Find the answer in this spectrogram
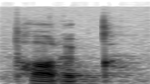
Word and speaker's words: Tarik: to write it so tarik that would be my name in Arabic Tariq the first letter of my name doesn't exist in English it's not a normal team it's tall so pronounce of different so you can write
